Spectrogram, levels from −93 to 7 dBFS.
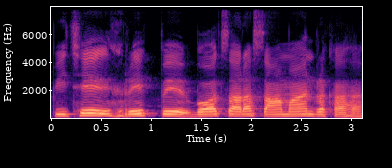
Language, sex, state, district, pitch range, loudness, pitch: Hindi, male, Jharkhand, Garhwa, 160-175 Hz, -14 LUFS, 165 Hz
